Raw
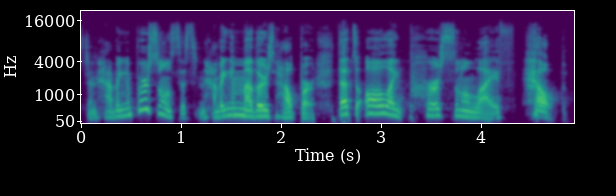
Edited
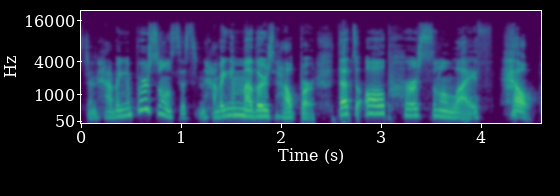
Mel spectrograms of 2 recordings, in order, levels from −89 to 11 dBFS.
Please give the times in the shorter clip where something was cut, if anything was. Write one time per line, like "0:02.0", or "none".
0:03.0

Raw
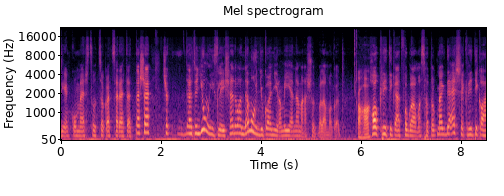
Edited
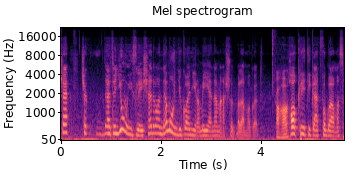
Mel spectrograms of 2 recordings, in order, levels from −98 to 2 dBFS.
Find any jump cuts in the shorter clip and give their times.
none

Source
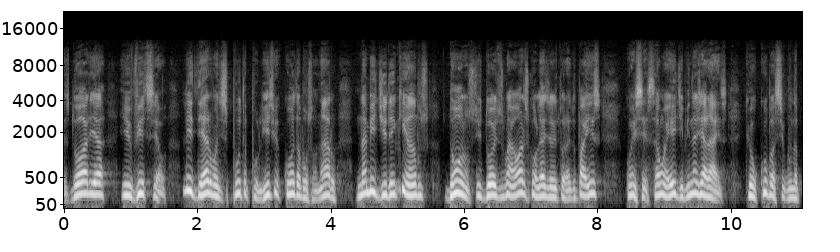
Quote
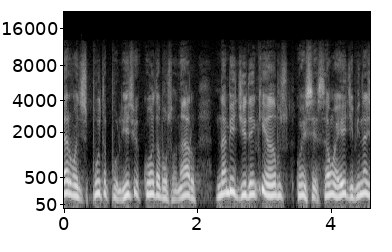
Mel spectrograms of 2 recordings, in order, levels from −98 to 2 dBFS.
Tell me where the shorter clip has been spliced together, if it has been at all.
0:03.4

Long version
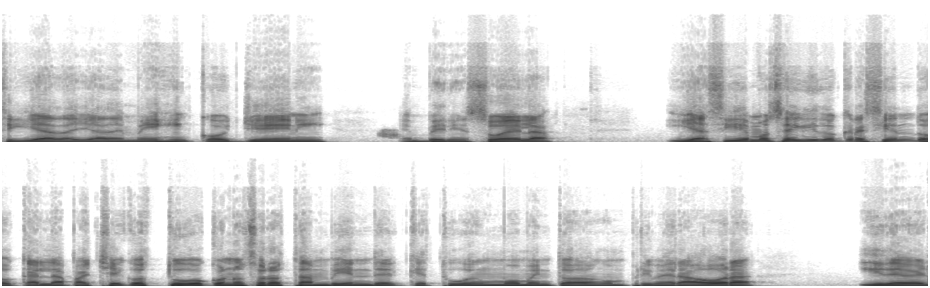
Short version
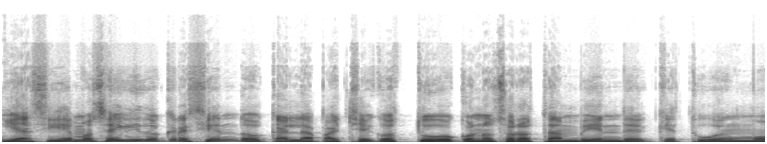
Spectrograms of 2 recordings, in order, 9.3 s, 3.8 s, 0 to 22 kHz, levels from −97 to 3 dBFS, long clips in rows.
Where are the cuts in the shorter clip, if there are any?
none

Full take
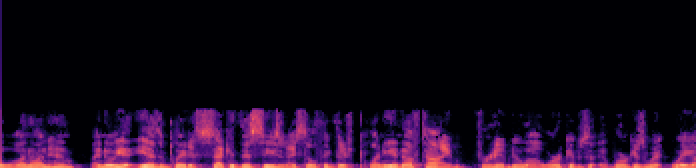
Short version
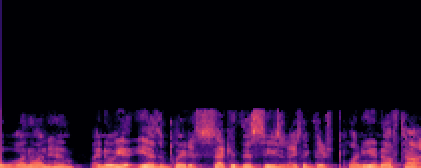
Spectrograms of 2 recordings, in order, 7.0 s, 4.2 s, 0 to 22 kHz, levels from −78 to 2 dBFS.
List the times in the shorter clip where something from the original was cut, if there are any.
0:02.9

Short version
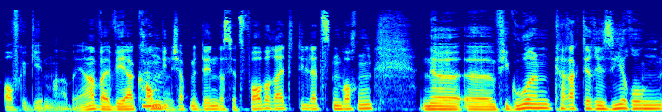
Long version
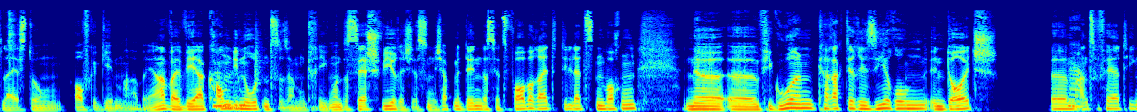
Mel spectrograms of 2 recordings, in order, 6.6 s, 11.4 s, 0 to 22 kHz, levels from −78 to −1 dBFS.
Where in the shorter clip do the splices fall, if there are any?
0:01.6

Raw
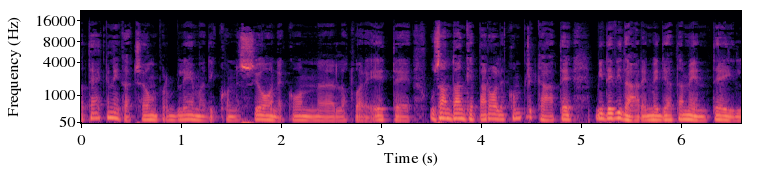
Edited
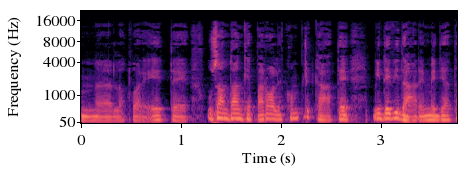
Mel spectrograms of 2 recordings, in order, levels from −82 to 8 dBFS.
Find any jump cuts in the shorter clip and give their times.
none

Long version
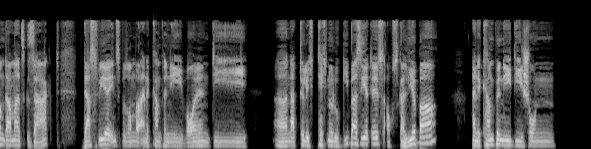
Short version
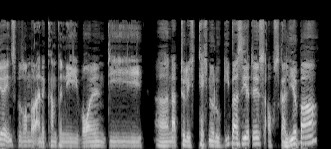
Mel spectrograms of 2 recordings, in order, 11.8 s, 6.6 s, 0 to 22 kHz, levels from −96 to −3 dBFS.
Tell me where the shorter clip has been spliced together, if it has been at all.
0:03.0

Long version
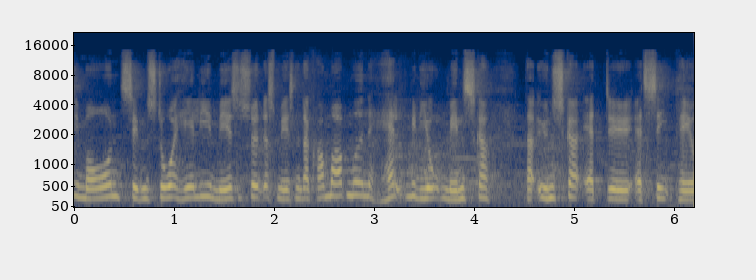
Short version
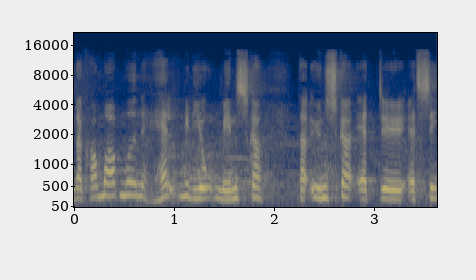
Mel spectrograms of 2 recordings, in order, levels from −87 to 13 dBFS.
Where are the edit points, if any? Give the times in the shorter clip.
none

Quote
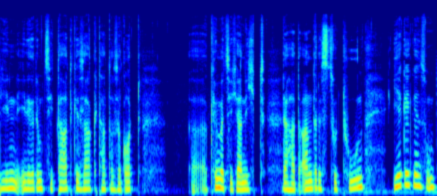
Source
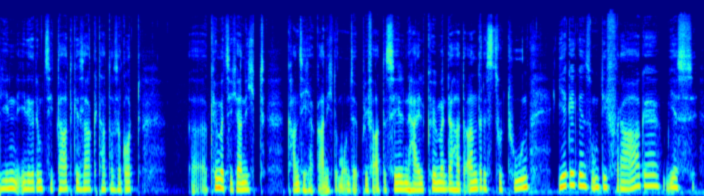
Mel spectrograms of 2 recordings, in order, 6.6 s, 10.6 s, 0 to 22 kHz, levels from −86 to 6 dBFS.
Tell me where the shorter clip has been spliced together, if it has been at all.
0:04.2

